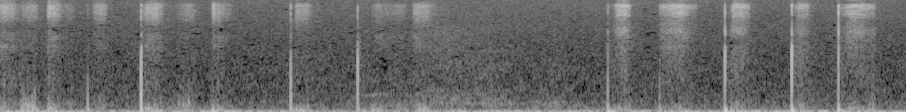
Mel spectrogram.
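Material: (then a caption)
Wood. One thin, flat, light wooden stick, solid and about hand length, is rubbed and scraped along a second identical stick. The result is a quiet, dry, scratchy scraping broken by short, sharp wooden clicks, with most of its energy in a low rumble and faint bright edges on the ticks.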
